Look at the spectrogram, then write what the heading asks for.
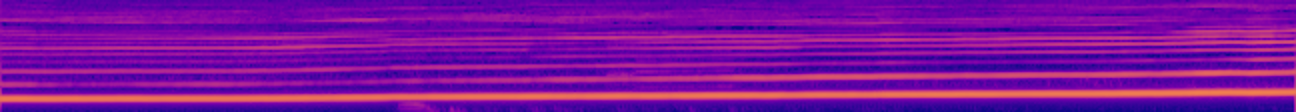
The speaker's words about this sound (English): that is the nonsense siren, which means it is your time to shine. Sounded a bit different there.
